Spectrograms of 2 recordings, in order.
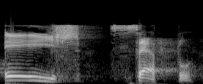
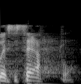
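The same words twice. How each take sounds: First: The x and c are sounded separately. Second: The x and c merge into one quick sound. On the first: The speaker calls it wrong. "eu não falo exceto" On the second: The speaker calls it right. "eu falo exceto. Então a pronúncia é rápida"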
